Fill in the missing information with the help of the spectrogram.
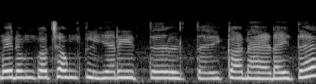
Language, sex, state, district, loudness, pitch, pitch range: Telugu, female, Telangana, Nalgonda, -14 LUFS, 300 Hz, 285-315 Hz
